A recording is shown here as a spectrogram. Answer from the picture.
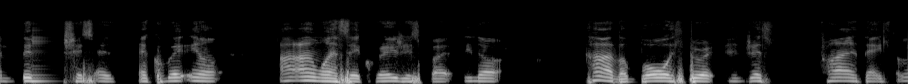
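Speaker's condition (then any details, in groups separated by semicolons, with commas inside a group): Cerebral palsy; from birth, poor hand use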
